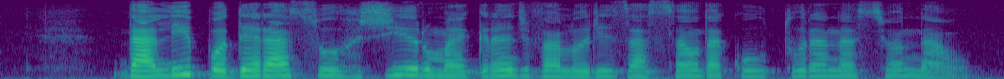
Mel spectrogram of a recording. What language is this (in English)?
Portuguese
